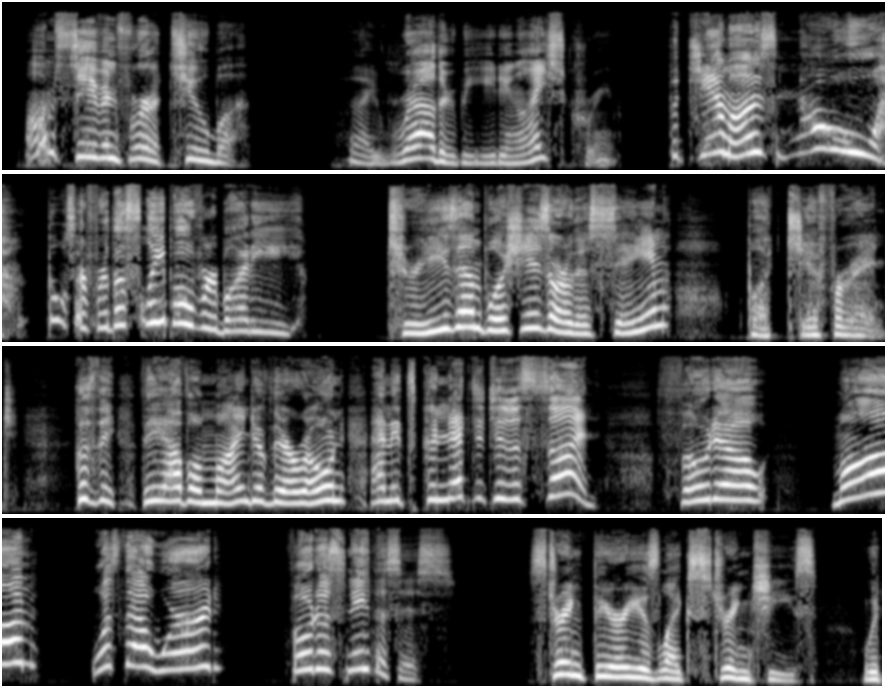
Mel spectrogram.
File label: Boy Voices Female English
